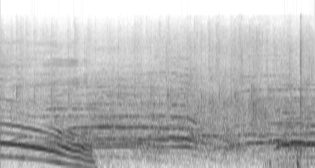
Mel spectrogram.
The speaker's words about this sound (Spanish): Fuerte aplauso para Pablo.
